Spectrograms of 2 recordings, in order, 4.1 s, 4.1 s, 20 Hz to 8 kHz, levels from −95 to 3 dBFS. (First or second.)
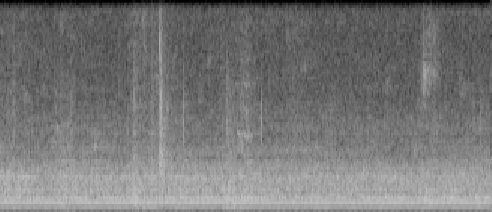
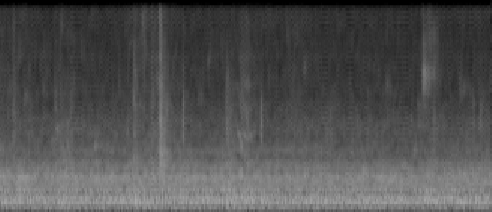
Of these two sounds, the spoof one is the second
